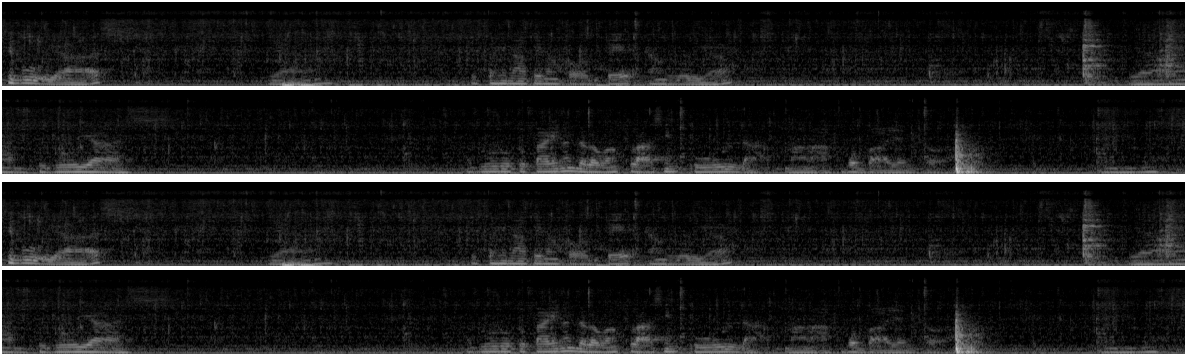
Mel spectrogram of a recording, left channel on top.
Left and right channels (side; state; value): both; identical; correlation 1.00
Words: Yan. Isahin natin ng konti ang luya. Yan, sibuyas. Magluluto tayo ng dalawang klaseng ulam, mga kababayan ko.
